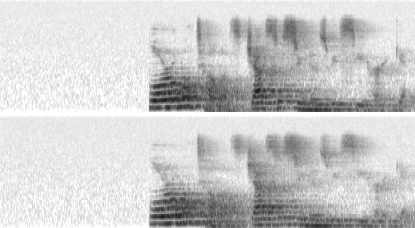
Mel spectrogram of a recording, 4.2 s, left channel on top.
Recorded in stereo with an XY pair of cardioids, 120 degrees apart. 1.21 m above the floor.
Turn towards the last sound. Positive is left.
turn(degrees=80)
